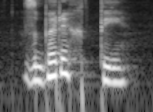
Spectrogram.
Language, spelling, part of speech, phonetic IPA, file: Ukrainian, зберегти, verb, [zbereɦˈtɪ], Uk-зберегти.ogg
- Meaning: 1. to keep, to preserve, to conserve, to maintain (protect against deterioration or depletion) 2. to save, to store, to retain, to reserve (not expend or waste)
